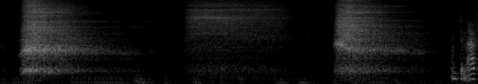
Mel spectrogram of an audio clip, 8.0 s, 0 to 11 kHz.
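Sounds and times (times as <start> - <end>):
deep loud breathing in and out during a breathing exercise: 0.0 - 7.5
speech: 7.6 - 7.9.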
